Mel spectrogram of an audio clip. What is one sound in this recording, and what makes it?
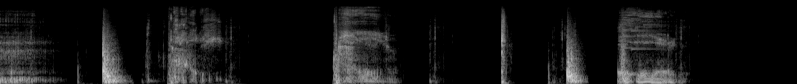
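Blows thud as a zombie is struck.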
